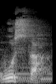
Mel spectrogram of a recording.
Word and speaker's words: Worcester: You pronounce it Worcester. Worcester sauce, that's it.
